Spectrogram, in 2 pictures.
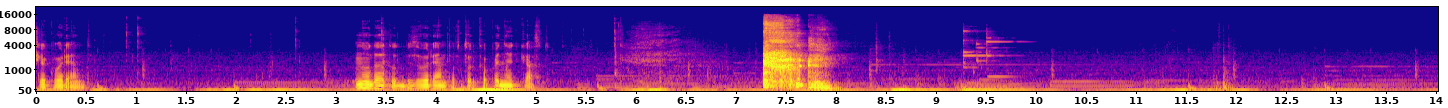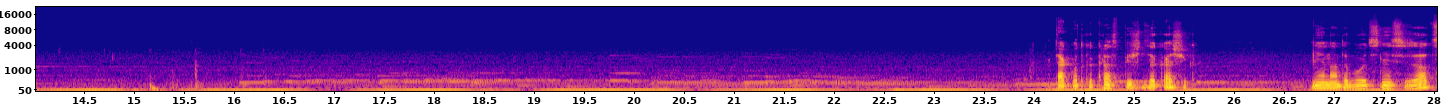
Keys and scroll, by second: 1.7 Escape, 4.2 Escape.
